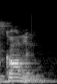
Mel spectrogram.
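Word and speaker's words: column: letter N yes it's the letter n this is autumn and this is Colin did you get that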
